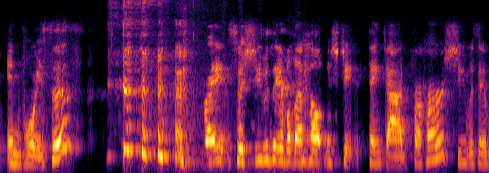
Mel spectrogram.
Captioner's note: laughter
